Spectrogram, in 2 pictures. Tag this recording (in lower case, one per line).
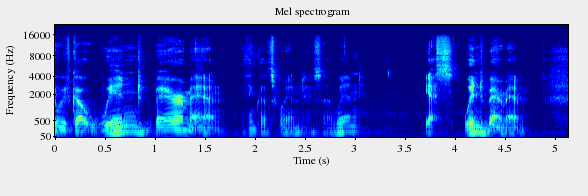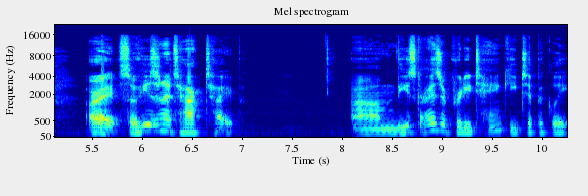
speech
